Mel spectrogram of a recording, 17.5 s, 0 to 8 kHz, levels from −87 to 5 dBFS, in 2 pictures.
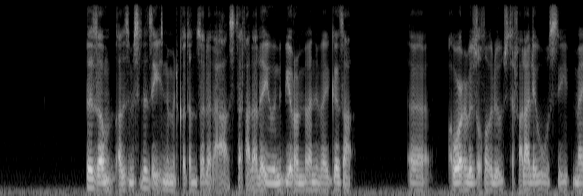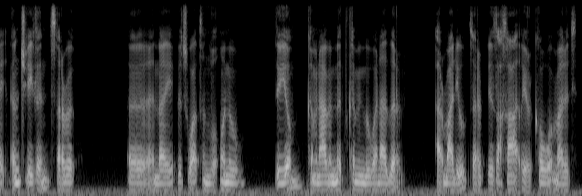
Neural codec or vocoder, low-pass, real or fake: autoencoder, 22.05 kHz, a latent of 192 numbers a frame, VITS, trained on many speakers; 7.2 kHz; fake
